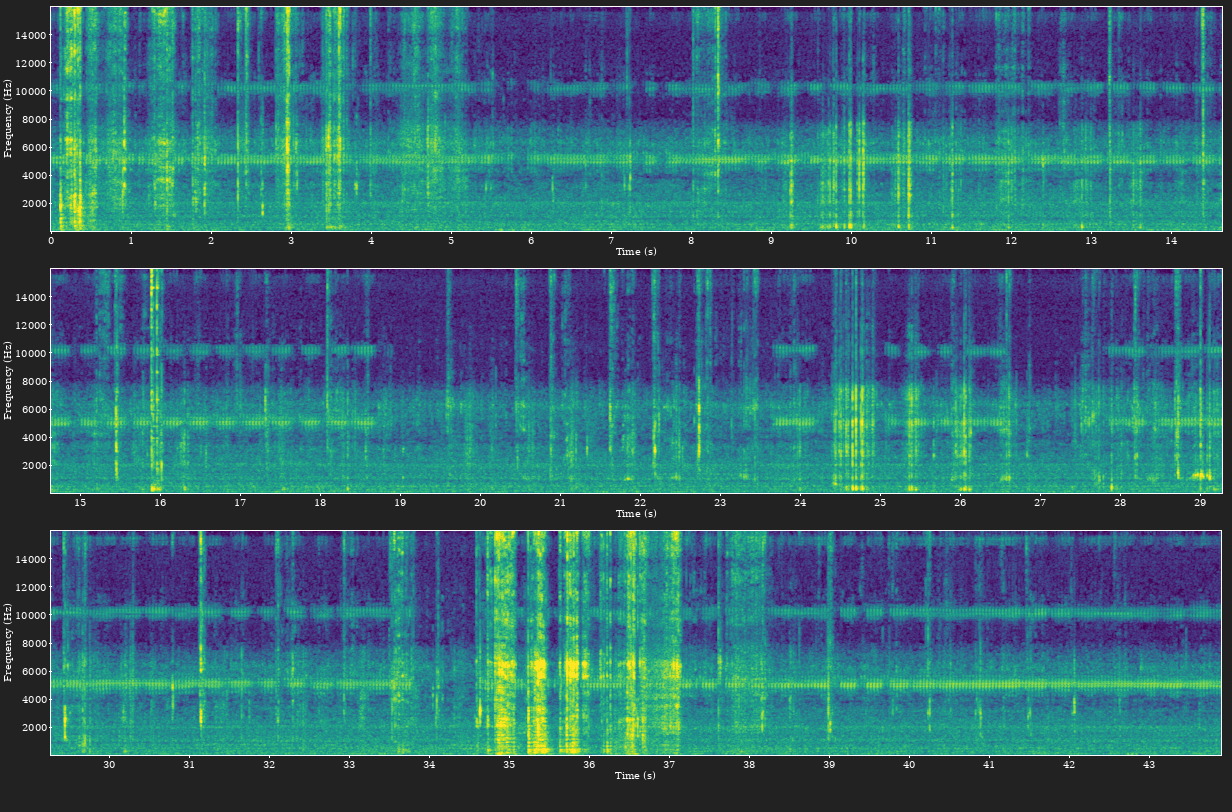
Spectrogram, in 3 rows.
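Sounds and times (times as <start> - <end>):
freezer frost crunching: 0.0 - 5.6.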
